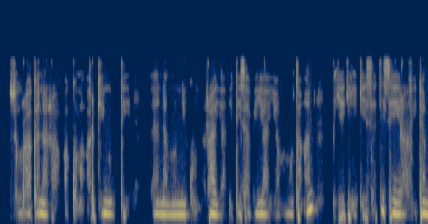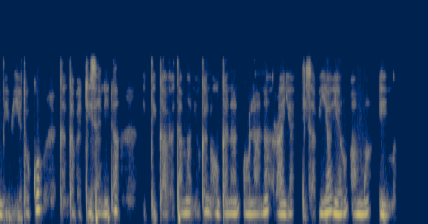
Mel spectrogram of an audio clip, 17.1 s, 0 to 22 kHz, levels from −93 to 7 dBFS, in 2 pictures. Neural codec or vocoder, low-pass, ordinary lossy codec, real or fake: none; 7.2 kHz; Opus, 32 kbps; real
